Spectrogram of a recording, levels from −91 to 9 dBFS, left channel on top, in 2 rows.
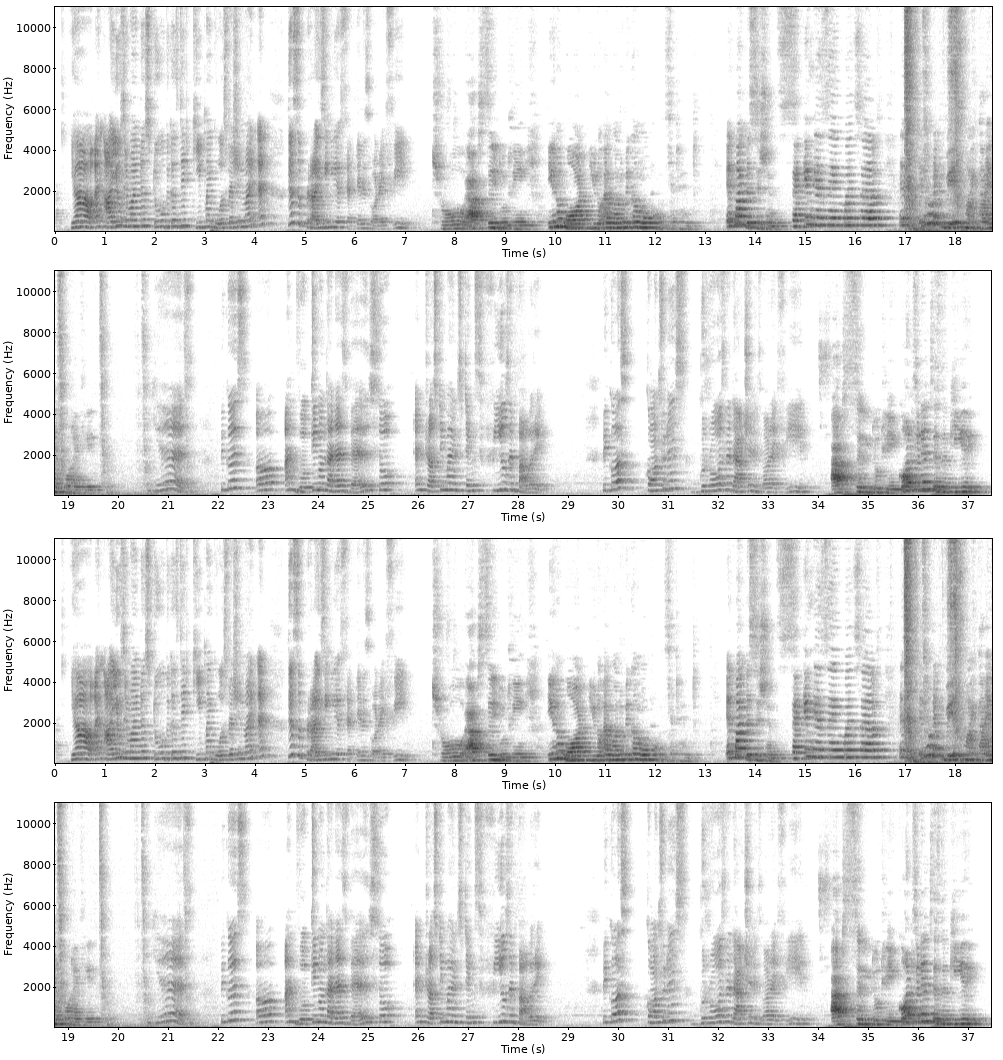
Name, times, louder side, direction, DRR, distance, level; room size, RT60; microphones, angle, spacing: voice 1, 0.3-7.1 20.7-21.4 22.1-25.5 25.9-28.5 29.5-30.2 30.6-33.8, equal, 5° left, -3 dB, 0.6 m, -36 dB
voice 2, 7.5-9.6 9.8-12.7 13.4-16.6 16.9-19.6 34.3-37.1, equal, 30° right, -4 dB, 1.0 m, -26 dB
sound 1, 16.6-22.0, right 2 dB, 55° right, 0.8 m, -33 dB
2.9 x 2.7 x 2.9 m, 0.77 s
head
